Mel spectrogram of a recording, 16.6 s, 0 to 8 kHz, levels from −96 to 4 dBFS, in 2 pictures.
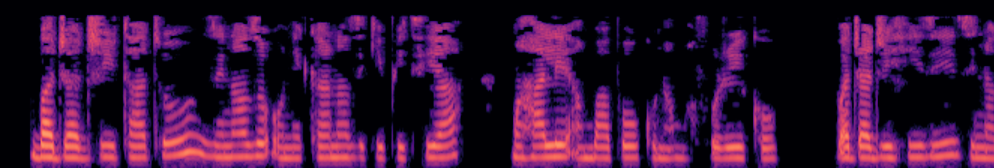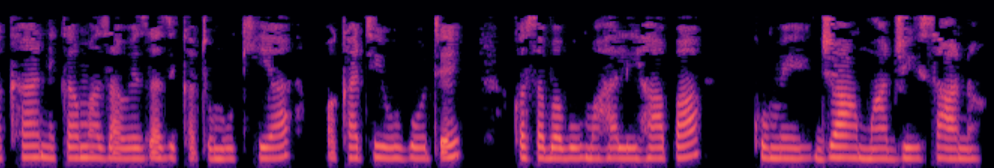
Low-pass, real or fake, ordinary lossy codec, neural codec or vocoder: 7.2 kHz; real; MP3, 24 kbps; none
